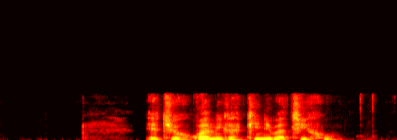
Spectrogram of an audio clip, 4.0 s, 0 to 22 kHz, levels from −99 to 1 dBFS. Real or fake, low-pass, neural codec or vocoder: fake; 7.2 kHz; codec, 16 kHz, 4.8 kbps, FACodec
